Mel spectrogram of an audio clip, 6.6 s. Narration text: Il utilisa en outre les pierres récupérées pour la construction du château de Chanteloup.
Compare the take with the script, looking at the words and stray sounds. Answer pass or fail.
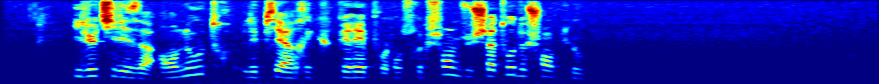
fail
